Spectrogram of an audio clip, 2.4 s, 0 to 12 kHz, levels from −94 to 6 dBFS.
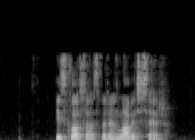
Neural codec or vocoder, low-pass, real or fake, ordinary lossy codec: none; 7.2 kHz; real; AAC, 64 kbps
